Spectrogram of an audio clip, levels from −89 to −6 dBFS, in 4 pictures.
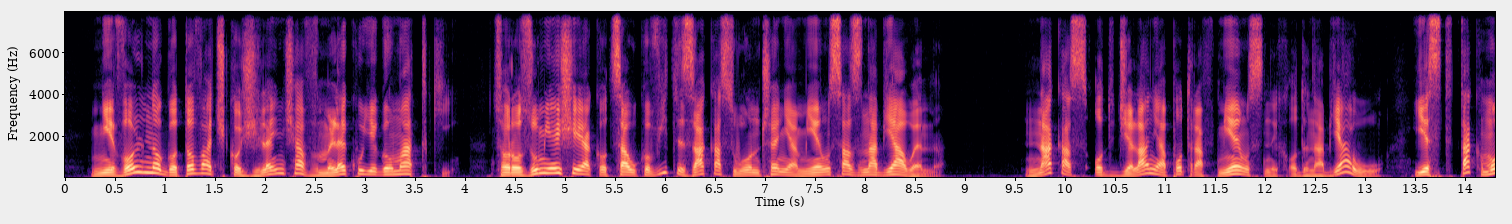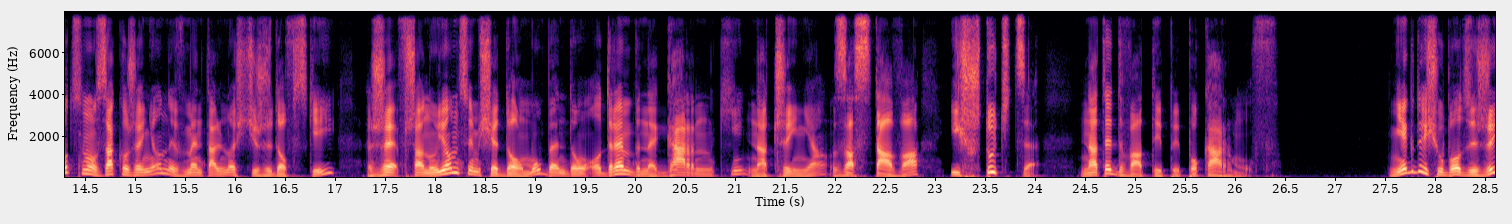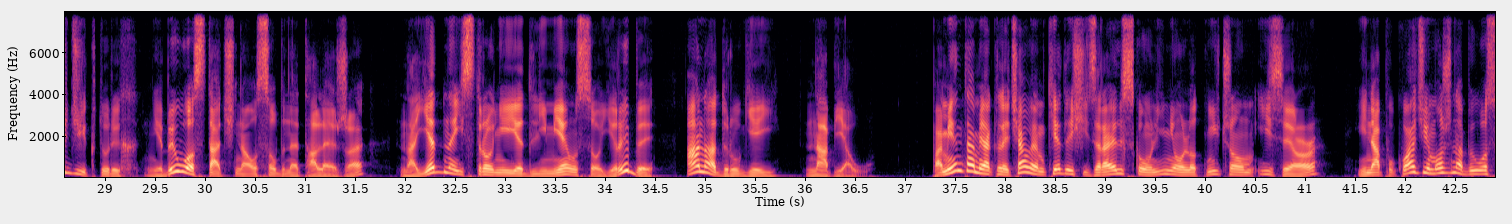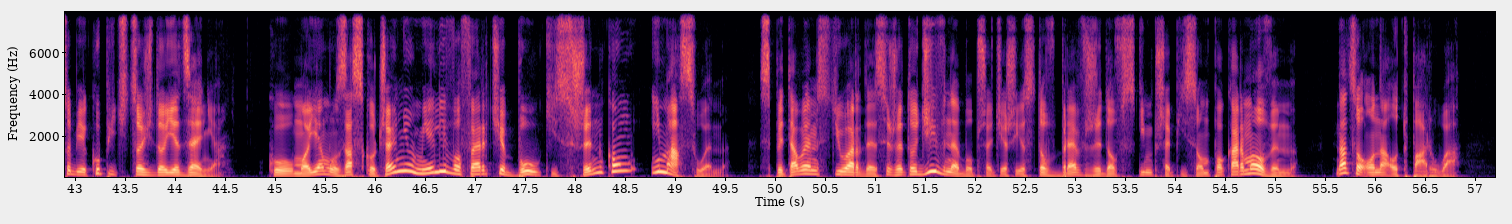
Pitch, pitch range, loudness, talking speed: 120 Hz, 95-155 Hz, -19 LUFS, 120 wpm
